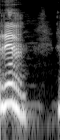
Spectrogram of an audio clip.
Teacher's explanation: रिर को हमारी जीभ थोड़ा जोर देकर बोलेगी, इसलिए ये मूर्धा में आता है। और पांचवा आता है दंत, यानी जिसको बोलने में हमारे दांतों का उपयोग हो।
